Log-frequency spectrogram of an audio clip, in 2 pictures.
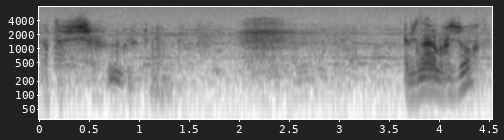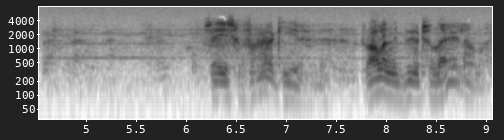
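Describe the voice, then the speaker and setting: An actor playing an excitable, talkative traveller and old friend, with a halting, exclamatory way of speaking. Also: male voice, lowish voice, gravelly. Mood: shocked, subdued. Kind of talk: naturalistic radio play acting. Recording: noisy old radio drama recording.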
